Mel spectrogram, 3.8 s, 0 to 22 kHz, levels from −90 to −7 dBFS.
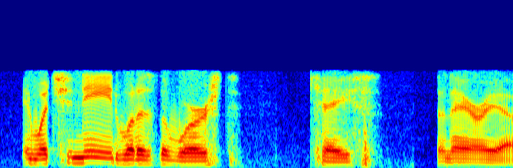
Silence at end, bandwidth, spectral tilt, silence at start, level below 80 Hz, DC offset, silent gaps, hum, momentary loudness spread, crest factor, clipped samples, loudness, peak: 0 s; 4 kHz; -9.5 dB/octave; 0.15 s; -52 dBFS; under 0.1%; none; none; 16 LU; 18 dB; under 0.1%; -16 LUFS; 0 dBFS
